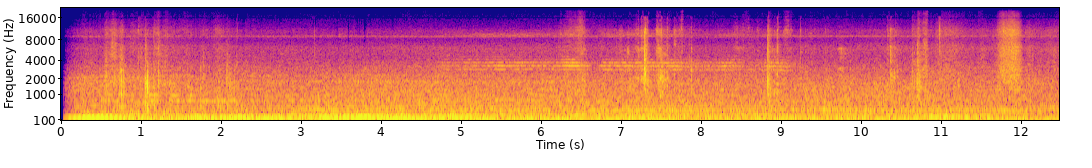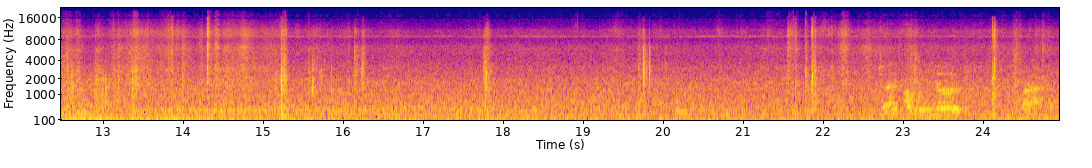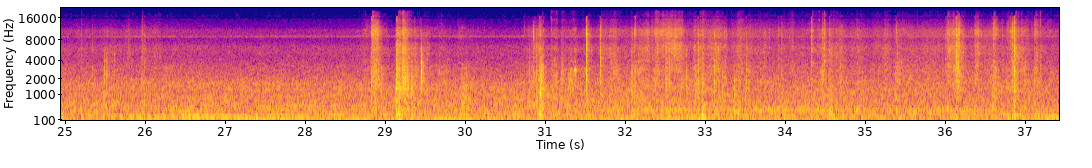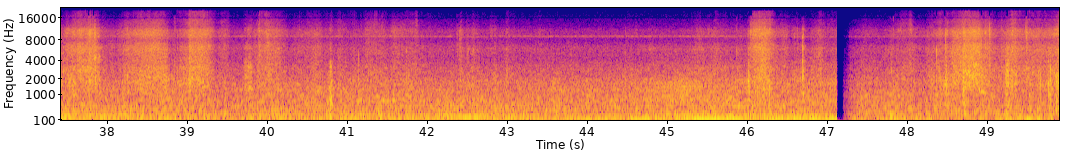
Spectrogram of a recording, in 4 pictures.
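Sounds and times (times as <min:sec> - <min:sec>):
rustling of clothing and packaging: 0:00.1 - 0:49.9
packaging rustling and clicking: 0:28.8 - 0:29.8, 0:30.7 - 0:38.9.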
